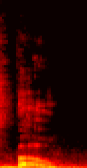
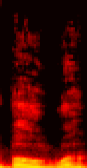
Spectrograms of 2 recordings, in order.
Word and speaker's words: Beau: so emerson has a son his name is bo um and that's spelt not like bo like b.o spelled like b-e-a-u um they're estranged right now bo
